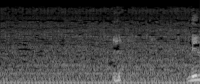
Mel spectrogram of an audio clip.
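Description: Renault Mégane III dCi diesel engine idling steadily, a low even rumble.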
